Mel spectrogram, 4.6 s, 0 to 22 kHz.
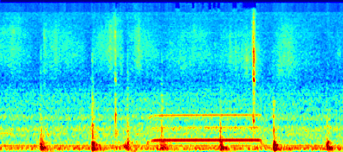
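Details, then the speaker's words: Ford Capri Extended Range AWD electric SUV, interior: wiper thumps about every 0.7 s with a steady washer pump hum for about 1.5 s. Washer and wipers are operating normally. "Yes. It's working perfectly fine."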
